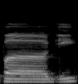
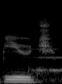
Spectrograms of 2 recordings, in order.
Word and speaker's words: Buge: I've been trying to like pronounce Buge differently, but I keep just saying like buggy or bug. But it really is iconically Buge, and I gotta just accept that.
